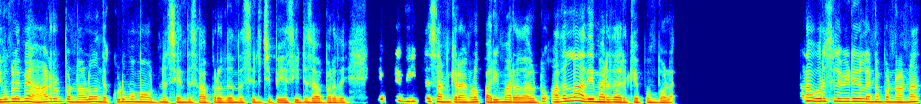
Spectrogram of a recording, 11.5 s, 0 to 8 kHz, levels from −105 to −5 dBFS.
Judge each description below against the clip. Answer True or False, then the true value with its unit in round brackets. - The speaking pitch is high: False (175 Hz)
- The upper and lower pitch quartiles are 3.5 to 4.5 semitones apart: True (4.2 semitones)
